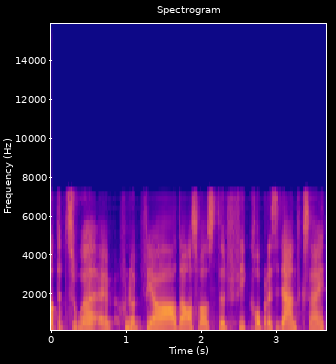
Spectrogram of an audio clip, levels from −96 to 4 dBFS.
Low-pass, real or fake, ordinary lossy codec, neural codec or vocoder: 7.2 kHz; fake; none; codec, 16 kHz, about 1 kbps, DyCAST, with the encoder's durations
